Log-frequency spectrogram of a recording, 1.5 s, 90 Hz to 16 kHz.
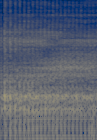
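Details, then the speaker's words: Suffolk Punch Atco Allett mower, Kawasaki FJ100 single-cylinder, after a full carb clean; started with a bit of choke (pull cord needs replacing). Quick, even putter with no misses while cylinder and drive engage; running healthy. "Drive works. Cylinder. Cylinder. Cylinder and drive. Yeah, baby. That's nice."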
